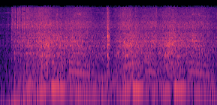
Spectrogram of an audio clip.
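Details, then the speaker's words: Subaru Outback after banging the gas tank to temporarily free an intermittently failing fuel pump: idle smooth, revs cleanly on throttle blips with no stumble; pump to be replaced. "good throttle response. So that took care of the problem."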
